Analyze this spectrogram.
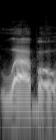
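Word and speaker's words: Labo: called the Lobo or some people have called it lab oh I believe it's pronounced Lobo and basically what it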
